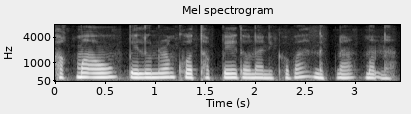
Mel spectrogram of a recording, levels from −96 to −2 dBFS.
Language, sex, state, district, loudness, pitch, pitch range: Garo, female, Meghalaya, West Garo Hills, -14 LUFS, 210 Hz, 195-220 Hz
